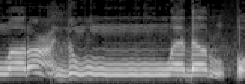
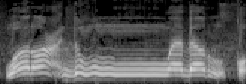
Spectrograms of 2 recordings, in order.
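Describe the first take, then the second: Both takes have the same delivery.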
